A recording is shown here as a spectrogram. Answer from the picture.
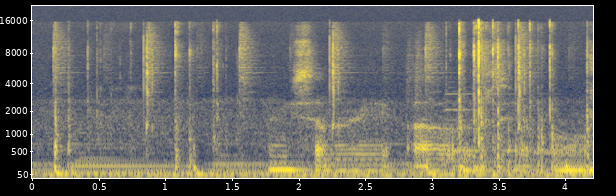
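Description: Computer keyboard typing: a quick, irregular run of keystroke clicks, fairly quiet.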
